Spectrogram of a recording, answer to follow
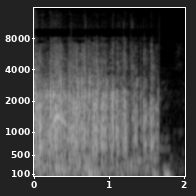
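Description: Hands clapping in welcome, a dense patter of claps that cuts off abruptly near the end.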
